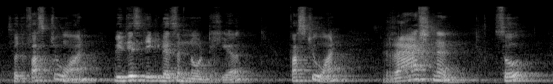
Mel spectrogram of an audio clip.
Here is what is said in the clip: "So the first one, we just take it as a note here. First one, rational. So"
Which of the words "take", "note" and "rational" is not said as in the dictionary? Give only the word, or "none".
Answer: none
